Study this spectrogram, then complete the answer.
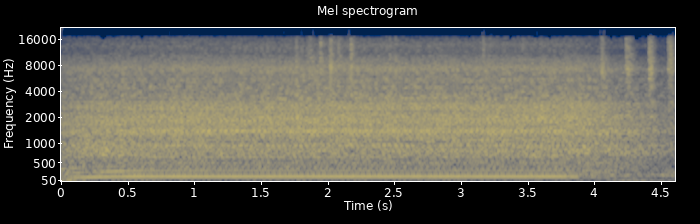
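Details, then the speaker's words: Stuck gas pedal on the red two-door L-designation Mercedes diesel: at startup the accelerator stuck, the engine roared at a steady high speed for several seconds, then fell away once the pedal freed. "Second problem was well the first problem was when you heard when I started it the gas pedal sticks and when it stuck the engine roared and I started up real fast."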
